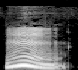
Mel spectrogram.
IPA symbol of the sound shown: ŋ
